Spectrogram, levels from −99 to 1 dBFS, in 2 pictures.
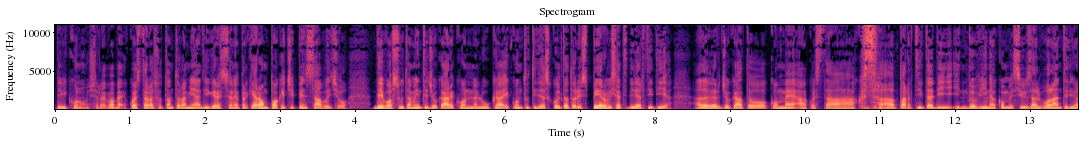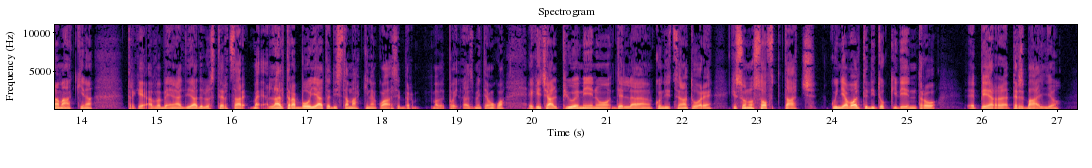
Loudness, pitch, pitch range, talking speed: -19 LUFS, 100 Hz, 95-110 Hz, 210 wpm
